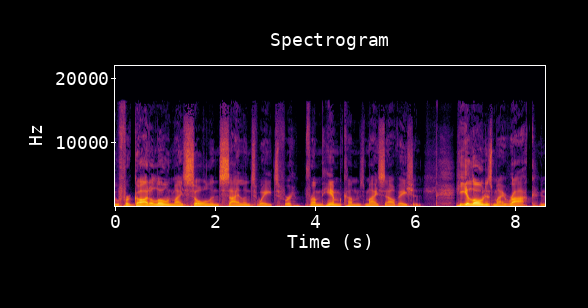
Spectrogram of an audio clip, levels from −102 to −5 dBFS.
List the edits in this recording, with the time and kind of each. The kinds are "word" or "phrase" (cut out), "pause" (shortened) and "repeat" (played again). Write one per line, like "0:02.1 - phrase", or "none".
none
